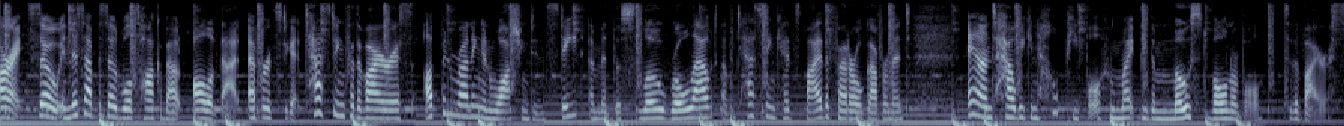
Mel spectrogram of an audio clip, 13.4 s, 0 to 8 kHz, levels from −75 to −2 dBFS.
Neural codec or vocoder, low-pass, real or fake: none; 7.2 kHz; real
